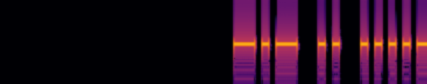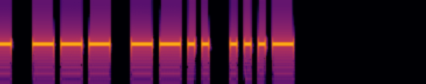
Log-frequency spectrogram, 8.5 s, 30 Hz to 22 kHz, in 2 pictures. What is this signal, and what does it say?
Morse code, heard as a keyed tone, about 17 wpm, 700 Hz. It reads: KI4OZV
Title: USA Call Signs - 6 Characters - Repeated 3x - 17wpm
